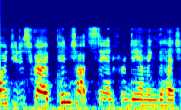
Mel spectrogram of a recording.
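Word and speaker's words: Pinchot: how would you describe pin shot stand from damming the Hetch Hetchy oh all i believe it's pronounced control I can always know it's a silent T is its I like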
